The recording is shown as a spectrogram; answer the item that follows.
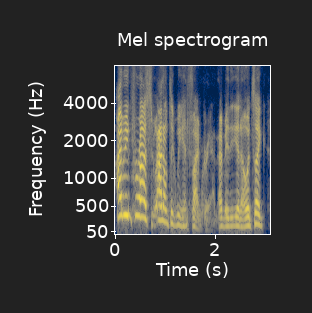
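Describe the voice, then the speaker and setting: A man's voice: fairly high pitch, huge pitch swings, fast, sharp tone, no echo, studio quality. A man hosting a radio show in a casual, chatty style. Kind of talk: casual radio banter and phone-in quiz.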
